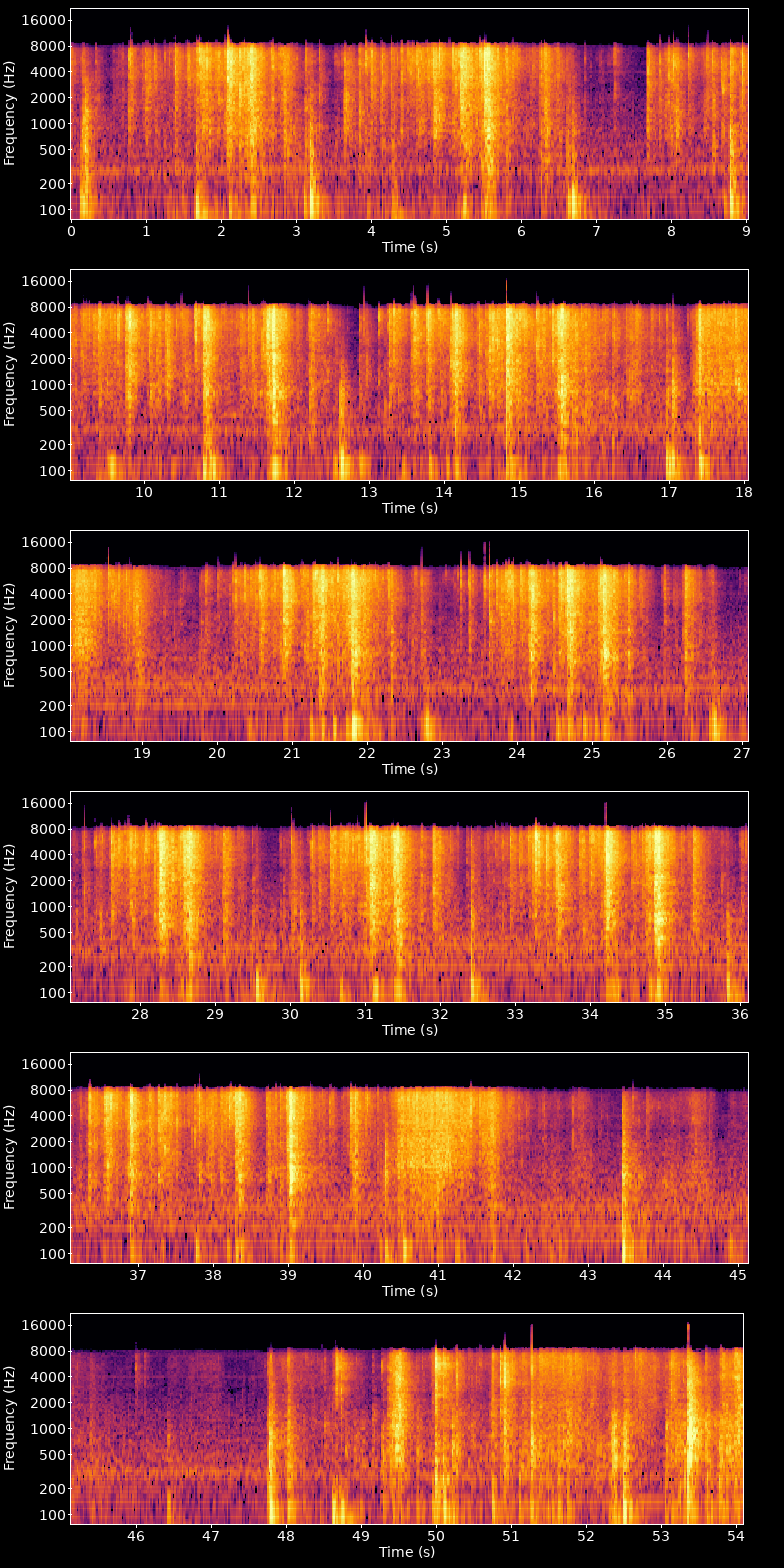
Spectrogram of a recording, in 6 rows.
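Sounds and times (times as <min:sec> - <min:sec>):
card pack wrappers crinkling and tearing: 0:00.0 - 0:06.6, 0:07.2 - 0:42.2.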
